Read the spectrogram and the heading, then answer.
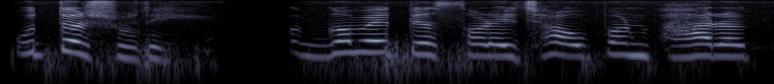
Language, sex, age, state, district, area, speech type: Gujarati, female, 18-30, Gujarat, Rajkot, rural, spontaneous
